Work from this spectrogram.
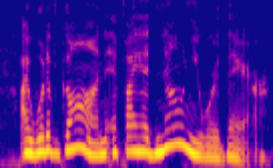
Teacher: By building it backwards, you keep the strong stress on the important words like gone and known and there while the little grammatical words get squeezed in between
